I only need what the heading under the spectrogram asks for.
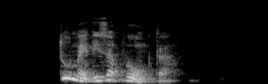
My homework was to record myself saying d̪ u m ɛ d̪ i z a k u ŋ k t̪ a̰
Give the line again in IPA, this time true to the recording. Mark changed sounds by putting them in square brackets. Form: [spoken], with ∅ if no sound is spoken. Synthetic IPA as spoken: [t̪] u m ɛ d̪ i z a [p] u ŋ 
